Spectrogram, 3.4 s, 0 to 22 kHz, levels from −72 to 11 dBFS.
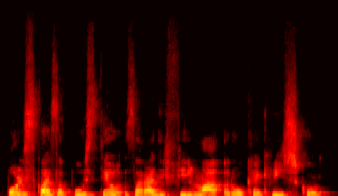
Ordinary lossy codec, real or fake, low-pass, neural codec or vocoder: none; fake; none; codec, 44.1 kHz, 7.8 kbps, DAC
